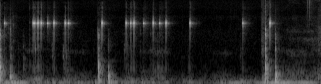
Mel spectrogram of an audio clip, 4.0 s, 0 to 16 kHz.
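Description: Jeti DS-24 radio transmitter beeping as its selector wheel steps the cursor across the on-screen keyboard: many very short, high-pitched beeps, in quick runs of a few at a time and then singly, with faint clicks as letters are entered.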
